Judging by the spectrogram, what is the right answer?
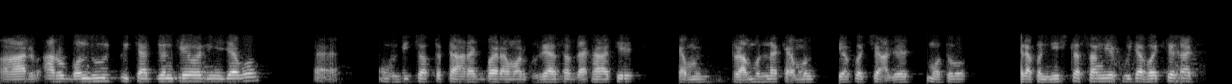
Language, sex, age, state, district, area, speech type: Bengali, male, 60+, West Bengal, Darjeeling, rural, conversation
